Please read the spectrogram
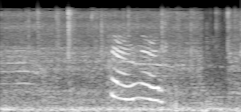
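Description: A kitten meows once, about a second in: a short wavering call that dips and rises before falling away.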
